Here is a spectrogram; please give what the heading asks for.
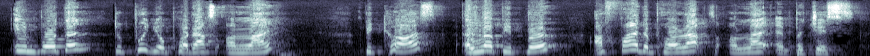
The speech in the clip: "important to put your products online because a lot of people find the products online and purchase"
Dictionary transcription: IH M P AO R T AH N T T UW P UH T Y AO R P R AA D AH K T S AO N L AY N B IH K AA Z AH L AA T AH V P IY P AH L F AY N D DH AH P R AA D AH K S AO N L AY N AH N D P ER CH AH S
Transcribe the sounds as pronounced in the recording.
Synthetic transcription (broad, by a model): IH M P AO T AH N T T UW P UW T Y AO P R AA D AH K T S AO N L AY N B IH K AA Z AH L AA T P IY P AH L F AY D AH P R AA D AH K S AO N L AY N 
